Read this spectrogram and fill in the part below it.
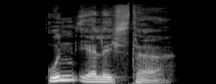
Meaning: inflection of unehrlich: 1. strong/mixed nominative masculine singular superlative degree 2. strong genitive/dative feminine singular superlative degree 3. strong genitive plural superlative degree
- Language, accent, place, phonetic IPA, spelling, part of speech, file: German, Germany, Berlin, [ˈʊnˌʔeːɐ̯lɪçstɐ], unehrlichster, adjective, De-unehrlichster.ogg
